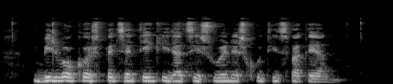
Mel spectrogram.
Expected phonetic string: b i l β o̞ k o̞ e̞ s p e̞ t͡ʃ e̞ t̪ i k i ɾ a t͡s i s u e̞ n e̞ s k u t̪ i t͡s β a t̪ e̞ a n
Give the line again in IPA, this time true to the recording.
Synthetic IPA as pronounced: b i l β o̞ k o̞ e̞ s p e̞ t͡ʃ e̞ t̪ i k i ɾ a t͡s i s u e̞ n e̞ s k u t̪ i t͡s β a t̪ e̞ a n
